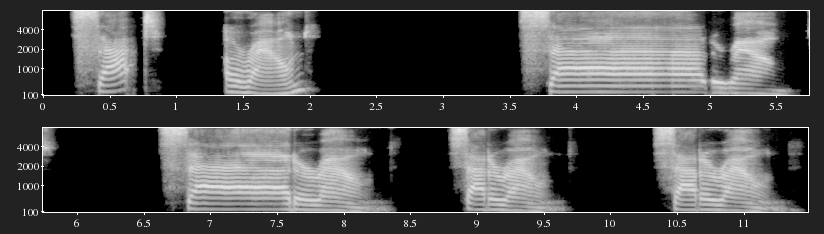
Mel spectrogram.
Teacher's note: we're linking the t consonant uh using the flap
